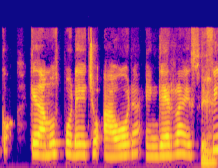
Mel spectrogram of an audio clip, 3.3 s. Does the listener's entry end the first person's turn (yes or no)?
yes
